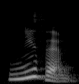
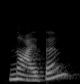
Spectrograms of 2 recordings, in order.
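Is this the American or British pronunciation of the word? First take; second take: American; British. First: It uses the usual American English pronunciation. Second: It uses the usual British English pronunciation. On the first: "Neither is more common in American English" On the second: "Neither is more common in British English"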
